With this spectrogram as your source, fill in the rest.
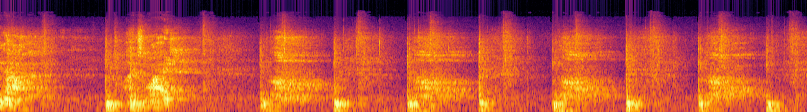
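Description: Feet thump rhythmically on a floor.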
